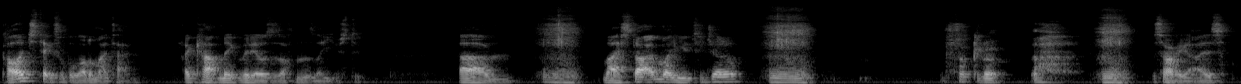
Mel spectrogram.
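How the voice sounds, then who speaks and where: A young man with a hoarse, cracking, very deep voice, talking casually and rambling in a vlog about being ill. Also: measured pace, long pauses, reverberant. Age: young adult. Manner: rambling, restarts often, apologetic. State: hoarse, sore throat. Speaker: gaming YouTuber.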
